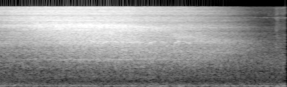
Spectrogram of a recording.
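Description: A hiss that swells and then fades away over about three seconds.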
